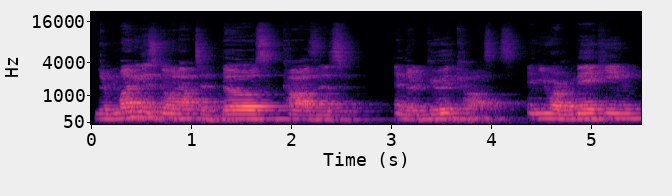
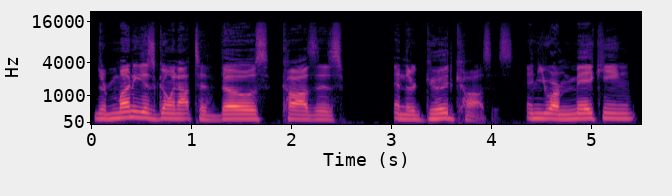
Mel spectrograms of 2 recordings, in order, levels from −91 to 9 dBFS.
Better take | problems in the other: second | off-mic speech; far // room echo; noticeable; dies away in 0.7 s

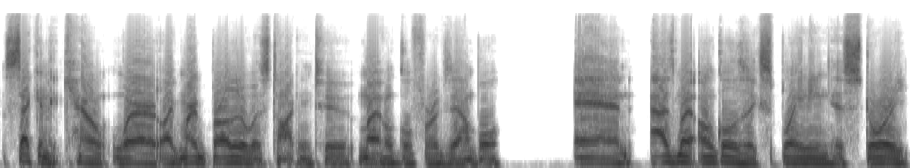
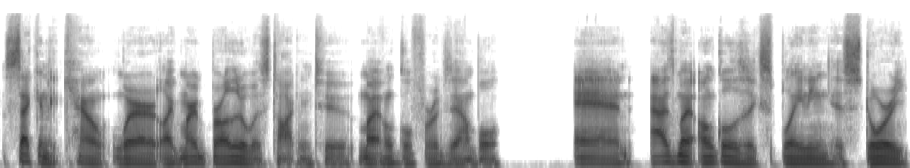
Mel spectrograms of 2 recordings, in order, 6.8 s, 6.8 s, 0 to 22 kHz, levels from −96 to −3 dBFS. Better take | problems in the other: second | distortion; heavy; 7 dB below the speech

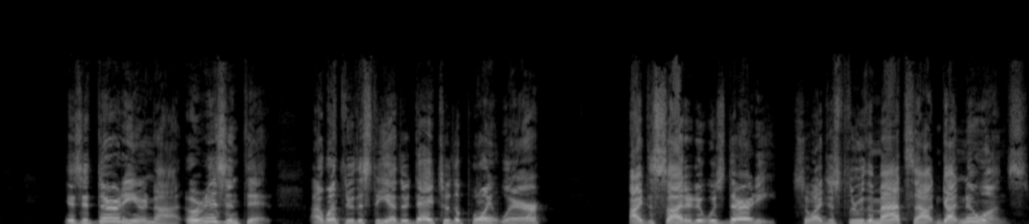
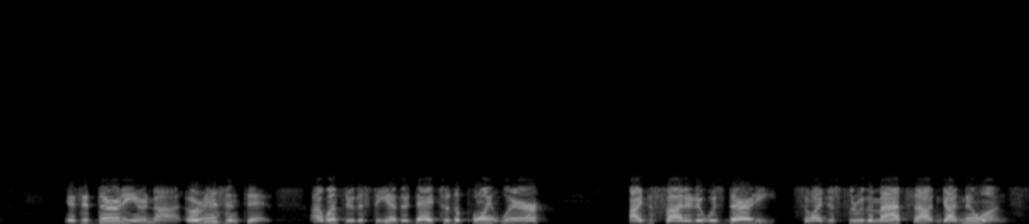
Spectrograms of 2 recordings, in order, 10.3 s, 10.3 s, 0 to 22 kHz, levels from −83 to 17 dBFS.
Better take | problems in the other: first | phone-call audio; nothing above 3.5 kHz

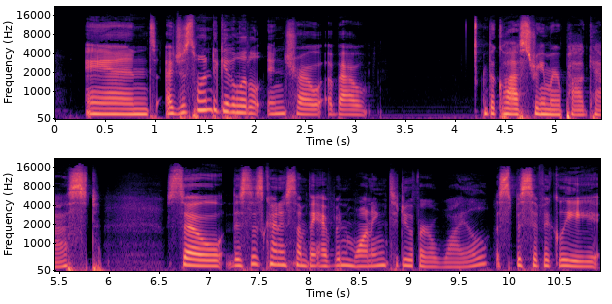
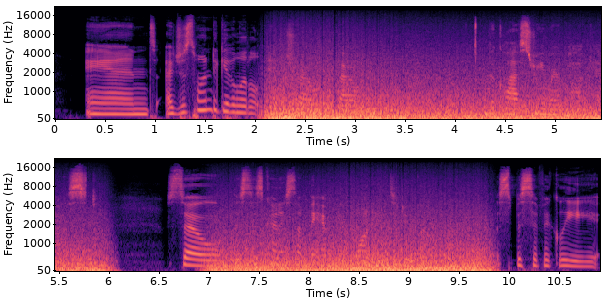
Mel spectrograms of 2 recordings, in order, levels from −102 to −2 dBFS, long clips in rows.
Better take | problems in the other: first | wind noise on the microphone; heavy; from 2 to 6 s and from 7 to 10 s; 2 dB above the speech

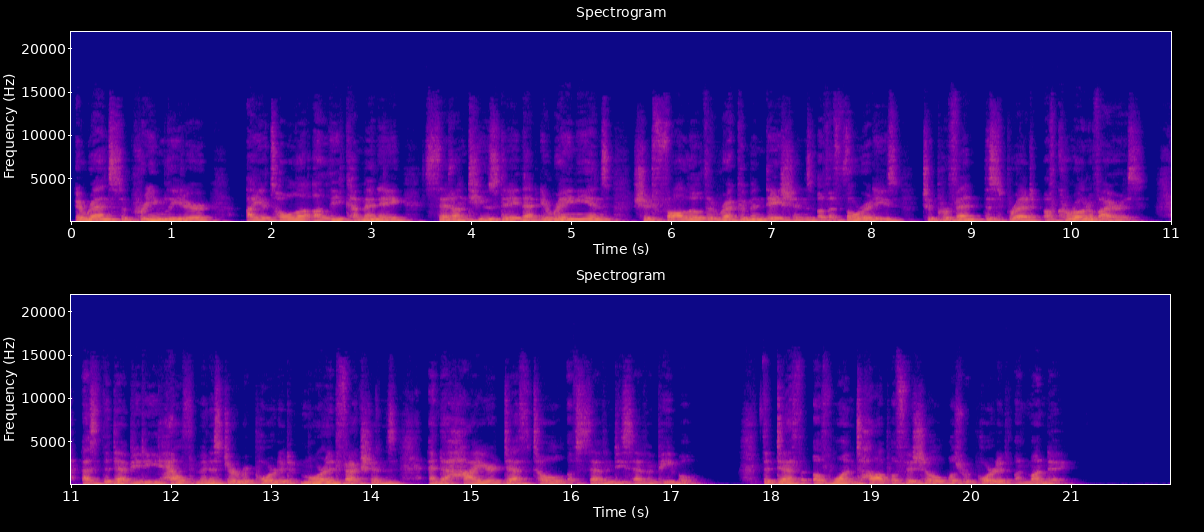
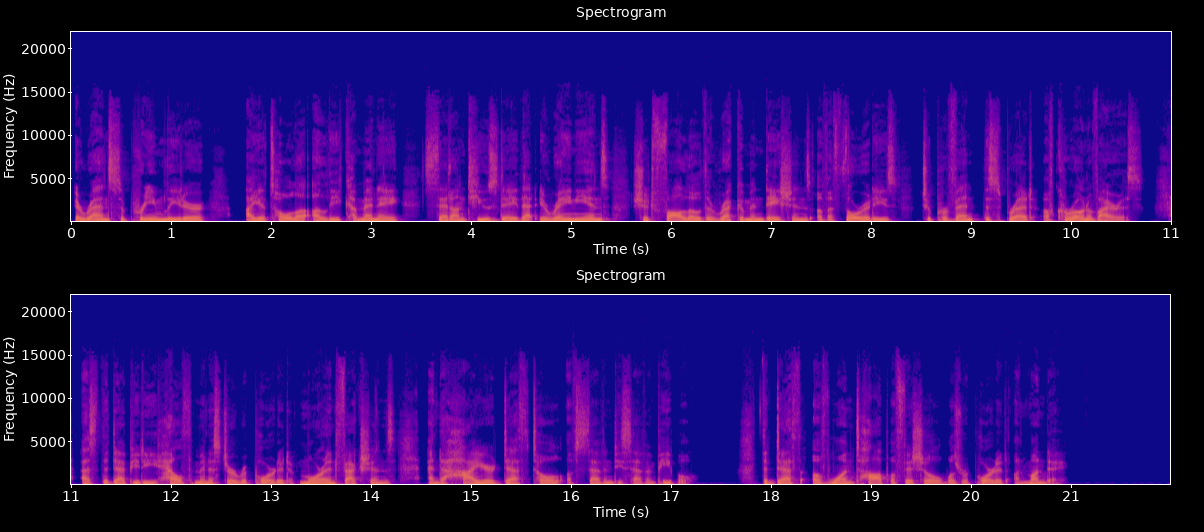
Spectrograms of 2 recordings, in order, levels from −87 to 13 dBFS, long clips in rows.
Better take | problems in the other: second | off-mic speech; far // room echo; very slight; dies away in 0.3 s

